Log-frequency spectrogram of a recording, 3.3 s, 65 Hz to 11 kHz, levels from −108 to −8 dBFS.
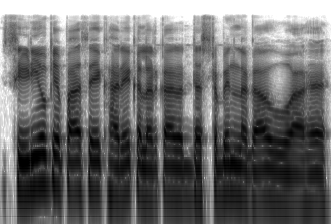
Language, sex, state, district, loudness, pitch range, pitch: Hindi, male, Rajasthan, Jaipur, -14 LUFS, 115-135 Hz, 120 Hz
